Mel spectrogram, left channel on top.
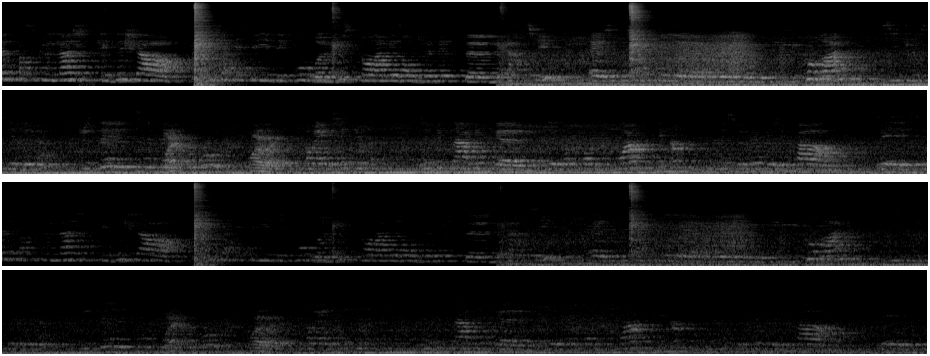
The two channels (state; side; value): quieter; right; 8.6 dB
